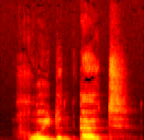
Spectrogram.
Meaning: inflection of uitgroeien: 1. plural past indicative 2. plural past subjunctive
- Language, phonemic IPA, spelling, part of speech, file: Dutch, /ˈɣrujdə(n) ˈœyt/, groeiden uit, verb, Nl-groeiden uit.ogg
